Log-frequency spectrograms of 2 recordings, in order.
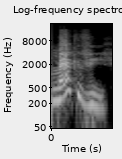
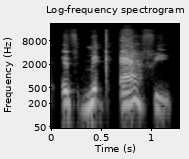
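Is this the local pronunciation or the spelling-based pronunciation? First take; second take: local; spelling-based. First: It is pronounced the way locals say it. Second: It is pronounced the way it is spelled. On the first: This is what everyone around here calls it. The speaker calls it wrong. "we all you call it McAfee" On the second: This is how the name is actually written. The speaker calls it right. "Read it. It's McAfee. Look at the word"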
